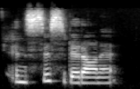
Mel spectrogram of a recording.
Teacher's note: So these three words have to be just one as the way they're pronounced. So instead of saying insisted and then on it, you're saying insisted on it.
